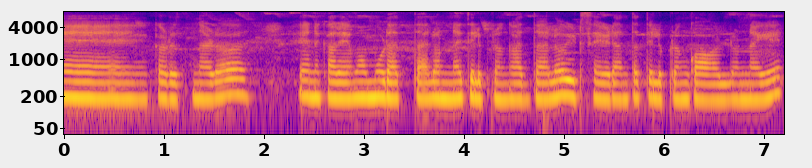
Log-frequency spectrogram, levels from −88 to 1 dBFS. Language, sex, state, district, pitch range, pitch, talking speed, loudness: Telugu, female, Andhra Pradesh, Chittoor, 180-195 Hz, 185 Hz, 125 wpm, -15 LUFS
